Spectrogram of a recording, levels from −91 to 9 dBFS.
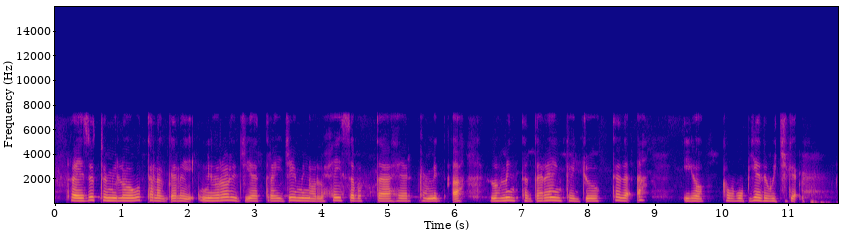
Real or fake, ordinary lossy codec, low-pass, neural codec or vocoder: fake; none; 7.2 kHz; codec, 16 kHz, 8 kbps, FunCodec, trained on Chinese and English, 25 frames a second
